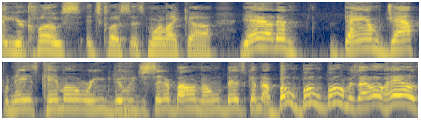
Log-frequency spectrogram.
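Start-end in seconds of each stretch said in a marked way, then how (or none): 1.8-8.3 put-on over-the-top, high-pitched rural American accent. Retelling how Americans tell the Pearl Harbor story: exaggerated rural American accent. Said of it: "that's kind of what I was doing".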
